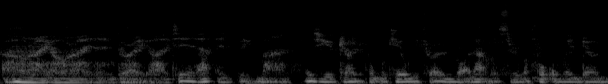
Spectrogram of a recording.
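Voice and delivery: whispered, voice dropped low; sarcastic whisper. Retold or imitated. Sarcastic whispered retort to the demonologist. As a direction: sneer it back under your breath.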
